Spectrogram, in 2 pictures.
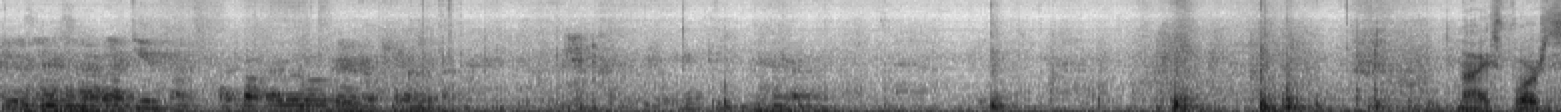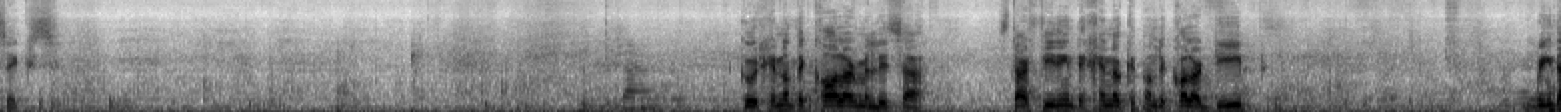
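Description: Bodies shuffle and thump on a padded mat.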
